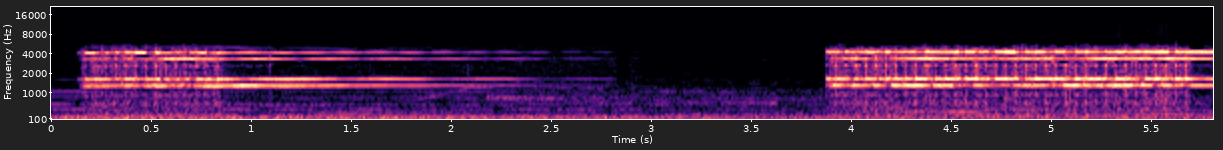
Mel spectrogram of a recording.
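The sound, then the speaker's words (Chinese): A telephone in front of the sheriff's office in Vallejo, called back by police, rings in two bright, trilling bursts, a short one and then a longer one after a pause, over a steady low background hum with no voices. “凶手居然还在，可能是被不期而至的铃声吓了一跳。”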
